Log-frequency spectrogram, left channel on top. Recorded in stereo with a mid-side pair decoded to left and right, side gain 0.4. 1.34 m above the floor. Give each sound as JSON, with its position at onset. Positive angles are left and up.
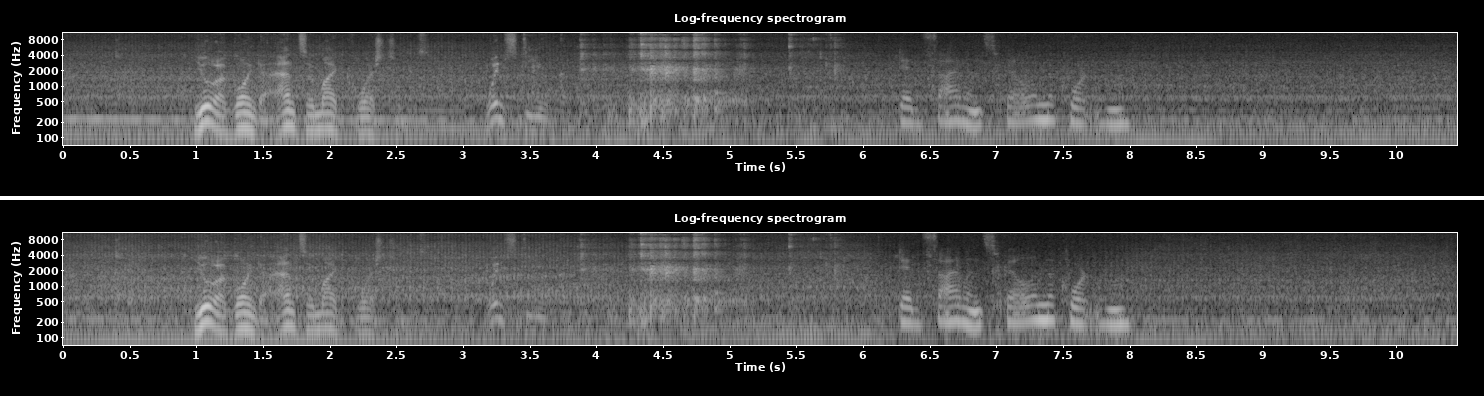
{"t": 1.0, "sound": "a man speaking", "azimuth_deg": -10}
{"t": 3.9, "sound": "cutlery clinking", "azimuth_deg": 10}
{"t": 6.2, "sound": "a woman speaking", "azimuth_deg": -30}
